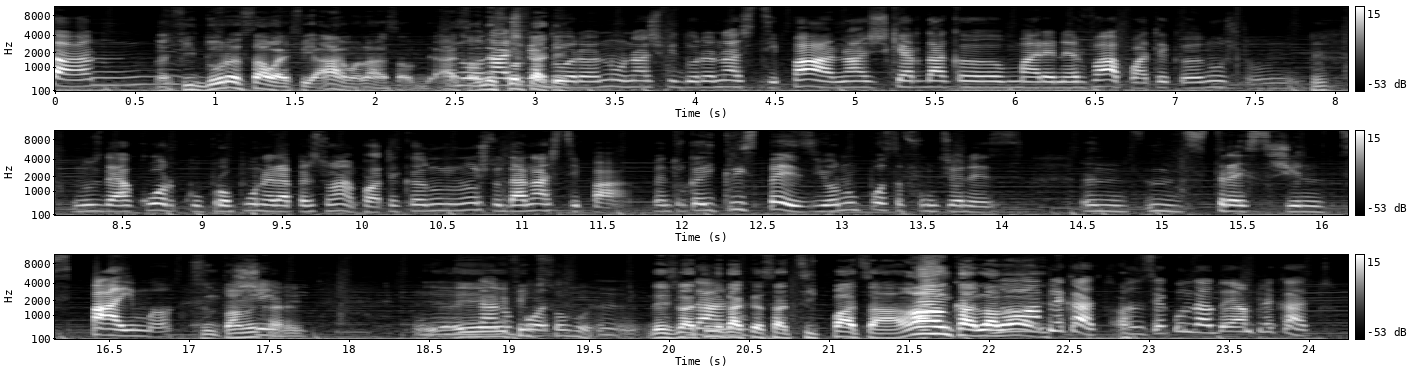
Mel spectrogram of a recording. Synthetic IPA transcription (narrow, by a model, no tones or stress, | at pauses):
d̪̥a | a̰jfid̪uɾəsawajfiaməla̰sa̰wa̰nsuand̪eeaʃofkad̪uɾənunaʃfid̪uɾənaʃt̪sipanaʃkʲard̪akəmaɾe̞ne̞rvapoat̪e̞kənuʃt̪ʲu | nusd̪e̞ako̞rd̪̚kupɾo̞pune̞ɾeape̞rsonaləpoat̪e̞kənunuʃt̪ʲud̪anaʃt̪sipa̰pe̞nt̪ɾukəɨjkɾispe̞zjewnupo̞t̪səfuŋk̚t̪sio̞ne̞z | ɨnɨnst̪ɾe̞sʃiɨn | spajməsunt̪wamʃenia̰ | jed̪anufipot̪d̪et͡ʃʲlad̪ied̪akəsat̪sik̚pat̪saaŋkalaaaple̞kat̪ɨnse̞kund̪ad̪o̞jample̞kat̪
